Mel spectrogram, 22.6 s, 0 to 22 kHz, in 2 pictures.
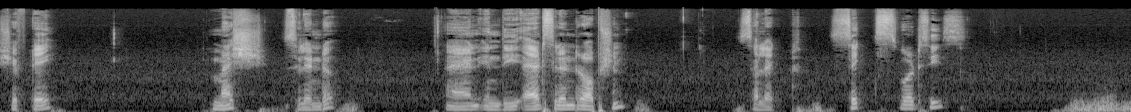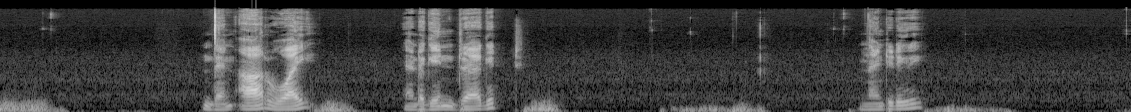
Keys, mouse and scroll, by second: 0.2 shift+a, 6.2-22.6 drag.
